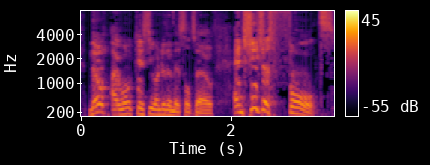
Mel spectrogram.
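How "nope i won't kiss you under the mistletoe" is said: ordinary talk, nothing marked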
